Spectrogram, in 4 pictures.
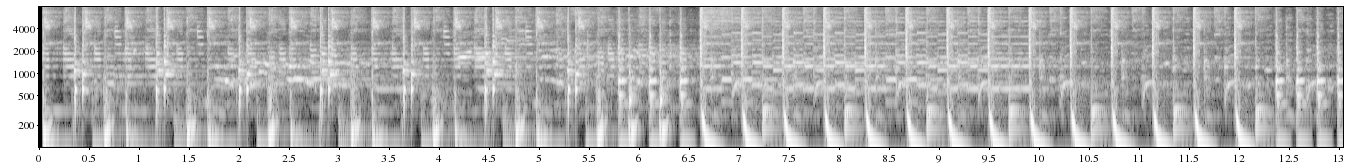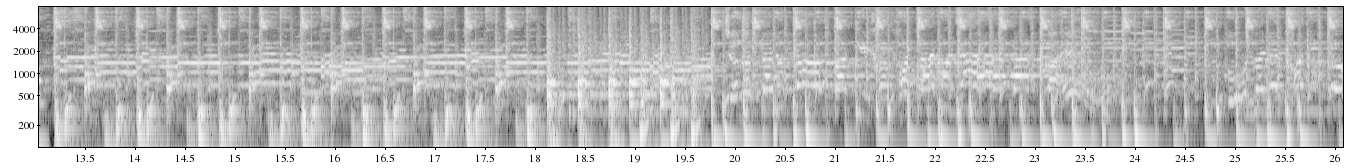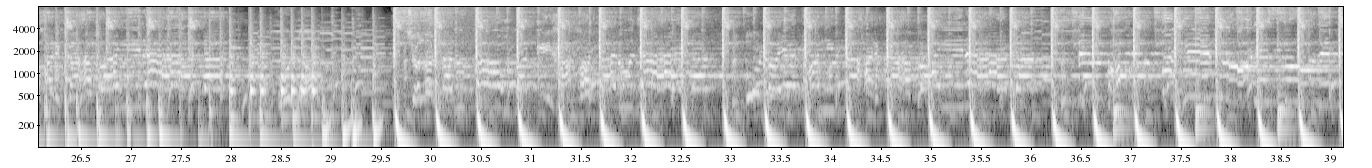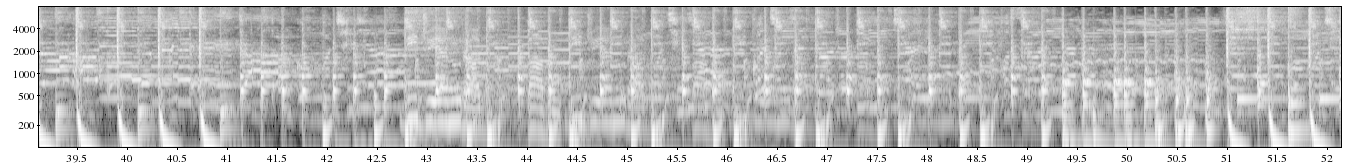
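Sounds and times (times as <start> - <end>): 
music mix: 0.0 - 52.1.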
